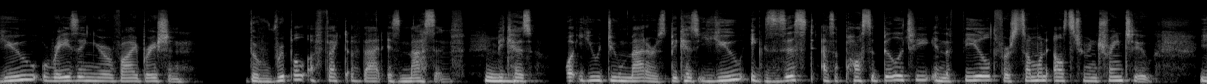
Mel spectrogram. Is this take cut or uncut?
uncut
